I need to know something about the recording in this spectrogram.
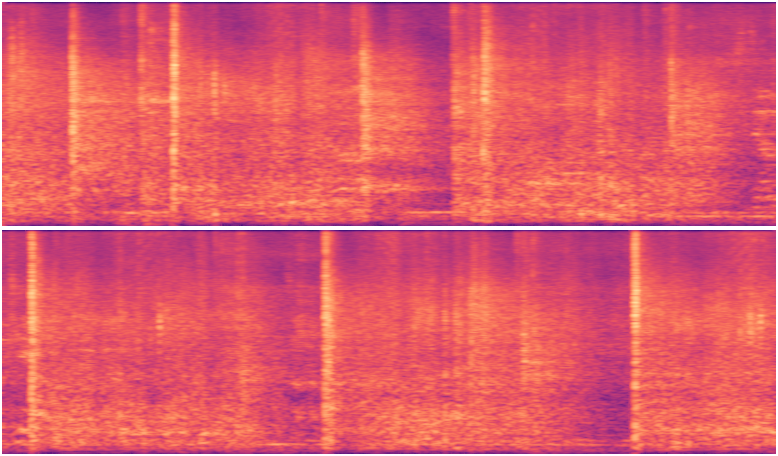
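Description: Skateboards clack sharply against the bowl's edge.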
